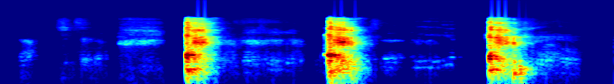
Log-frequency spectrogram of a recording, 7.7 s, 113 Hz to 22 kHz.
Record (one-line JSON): {"three_cough_length": "7.7 s", "three_cough_amplitude": 29693, "three_cough_signal_mean_std_ratio": 0.29, "survey_phase": "beta (2021-08-13 to 2022-03-07)", "age": "45-64", "gender": "Female", "wearing_mask": "No", "symptom_none": true, "smoker_status": "Current smoker (11 or more cigarettes per day)", "respiratory_condition_asthma": false, "respiratory_condition_other": false, "recruitment_source": "REACT", "submission_delay": "10 days", "covid_test_result": "Negative", "covid_test_method": "RT-qPCR"}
